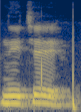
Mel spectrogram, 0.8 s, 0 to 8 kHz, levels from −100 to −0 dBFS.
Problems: background sounds at intervals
